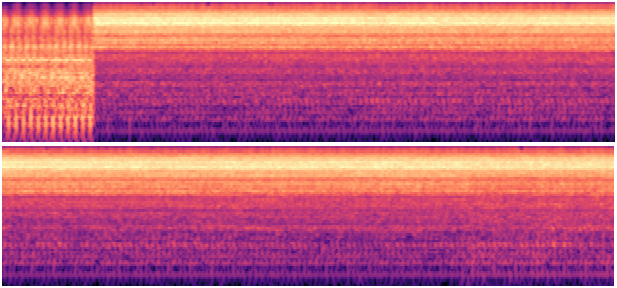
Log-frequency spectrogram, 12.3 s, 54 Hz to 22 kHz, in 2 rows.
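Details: Harbor Freight engine-driven V-twin compressor, new pump, at cut-out near 125 PSI: after a short engine burst a loud steady hiss starts abruptly and holds evenly; unloader venting normally.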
